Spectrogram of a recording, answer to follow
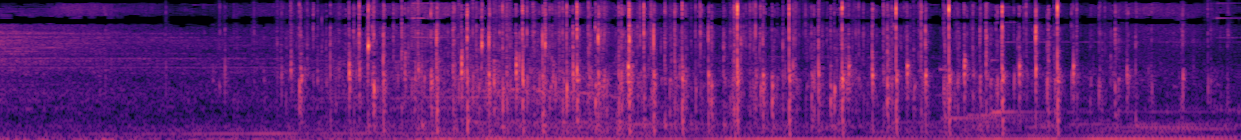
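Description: Audience in the stands applauding, the clapping building about a second and a half in and fading near the end, over a low sustained note from the band.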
